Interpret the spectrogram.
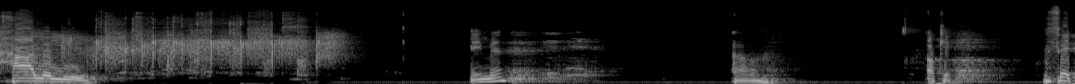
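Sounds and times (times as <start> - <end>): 
audience clapping hands: 0.0 - 3.6
speech: 0.1 - 1.1, 4.7 - 6.0, 7.3 - 7.9, 9.3 - 10.7.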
